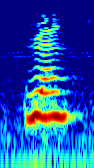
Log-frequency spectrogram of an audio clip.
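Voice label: "冤", Mandarin Chinese; hsk; chinese-flashcards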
